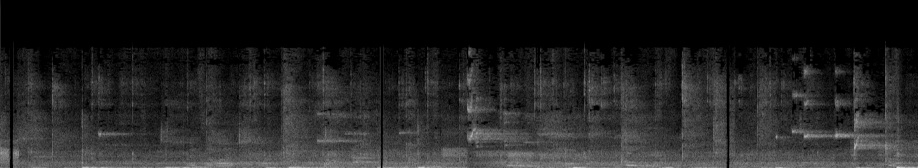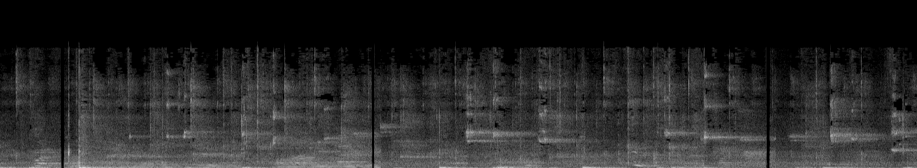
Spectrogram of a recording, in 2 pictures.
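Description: Table tennis rally in a large sports hall: a celluloid ball clicking repeatedly off bats and the tabletop, with thuds of footwork and short squeaks on the wooden floor. Voices and the play at other tables sound in the background of the echoing hall.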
